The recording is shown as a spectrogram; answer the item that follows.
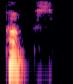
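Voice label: "hunks", English, British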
